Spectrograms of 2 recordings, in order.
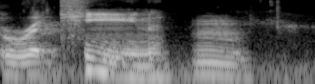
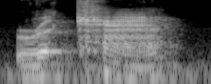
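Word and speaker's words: Requin: is he pronounces it rakeen which is spelled r-e-q-u-i-n which is the french word rakan which is the french word for shark badass yeah okay so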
